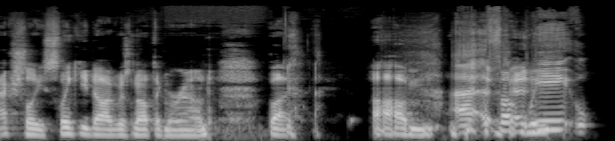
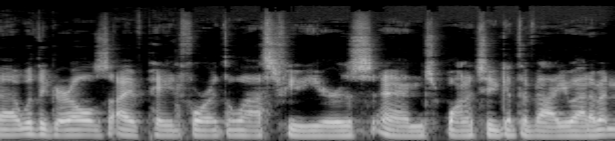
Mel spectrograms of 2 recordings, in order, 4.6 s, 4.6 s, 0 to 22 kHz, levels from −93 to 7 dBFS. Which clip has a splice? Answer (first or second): first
